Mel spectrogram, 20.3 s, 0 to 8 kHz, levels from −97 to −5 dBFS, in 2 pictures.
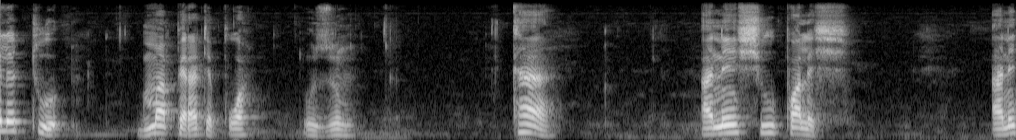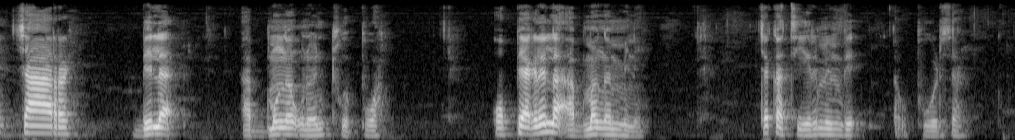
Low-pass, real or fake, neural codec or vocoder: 7.2 kHz; real; none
